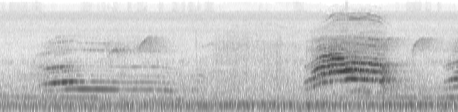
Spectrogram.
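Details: Yowling cats, perhaps fighting, keeping this up for about two hours; a drawn-out wavering moan followed by a louder arched rising-falling cry and a final rising note, over a steady low hum.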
